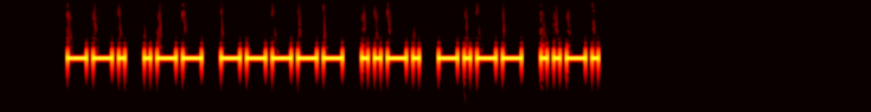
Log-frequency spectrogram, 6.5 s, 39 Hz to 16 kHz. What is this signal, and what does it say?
Morse code, heard as a keyed tone, about 25 wpm, 700 Hz. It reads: GW0FYF
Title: DXCC-100 Call Signs - 6 Characters - Repeated 3x - 25wpm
